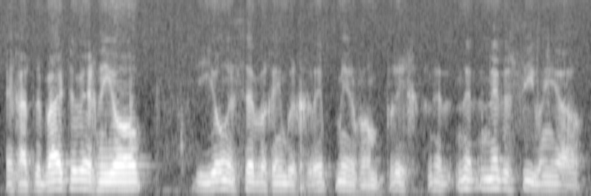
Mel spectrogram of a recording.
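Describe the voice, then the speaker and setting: An actor playing a proud, defensive old colonial ex-soldier uncle in a radio play, talking in hesitant, scornful bursts. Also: male voice, mid-range voice, normal speed, narrow, tinny audio, lightly acted. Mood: evasive, grumbling. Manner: hesitant fillers, tag words, scornful laughing.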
